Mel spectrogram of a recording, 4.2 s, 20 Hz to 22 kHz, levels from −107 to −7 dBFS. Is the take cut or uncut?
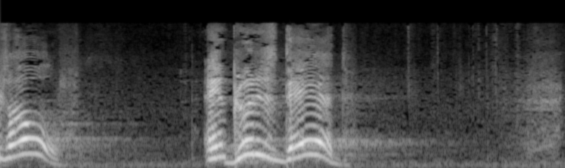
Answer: cut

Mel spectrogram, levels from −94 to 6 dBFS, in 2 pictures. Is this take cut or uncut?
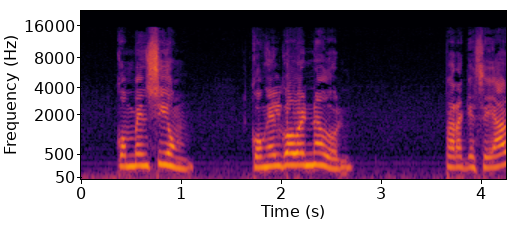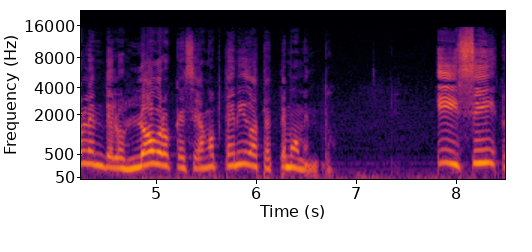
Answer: uncut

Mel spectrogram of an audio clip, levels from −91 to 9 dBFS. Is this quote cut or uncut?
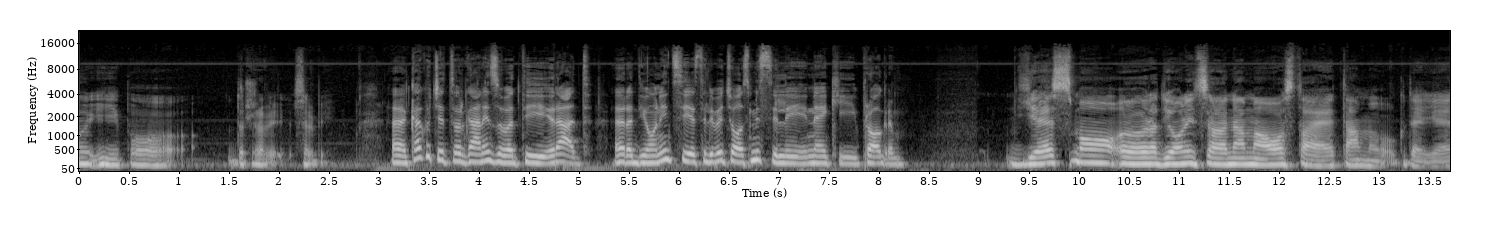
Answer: uncut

